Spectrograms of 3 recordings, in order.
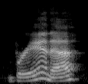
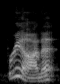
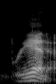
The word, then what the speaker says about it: Brianna: And with me, my latest victim is Brianna, and it rhymes with banana. So, it's not Briana, it's Brianna.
